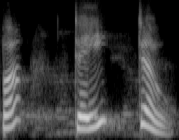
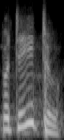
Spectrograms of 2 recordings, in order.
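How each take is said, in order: First: "potato" slowly in three parts, po, ta, to; split into syllables. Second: Said in the usual way. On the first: Shown as a demonstration. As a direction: clear pauses between the syllables of "potato". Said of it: "easily be split into". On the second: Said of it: "the word is potato".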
